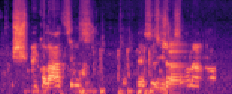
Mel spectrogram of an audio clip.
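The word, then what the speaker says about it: Spekulatius: pronunciation Speculatius.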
